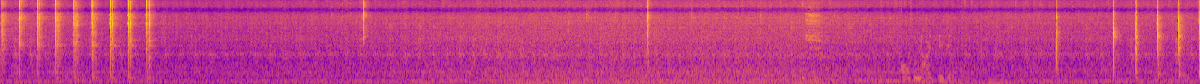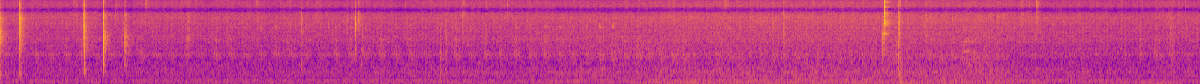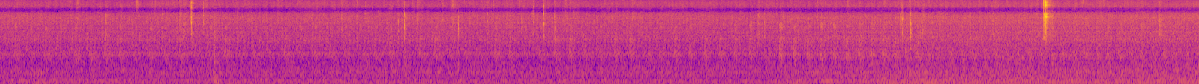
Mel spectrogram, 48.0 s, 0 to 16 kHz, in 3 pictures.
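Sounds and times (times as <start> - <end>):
sharp metallic taps: 0.0 - 2.2, 14.8 - 16.4, 17.1 - 17.8
machine hum: 0.0 - 36.4.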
